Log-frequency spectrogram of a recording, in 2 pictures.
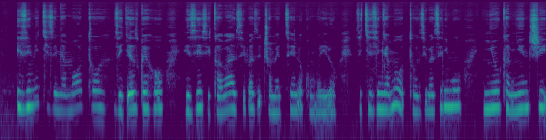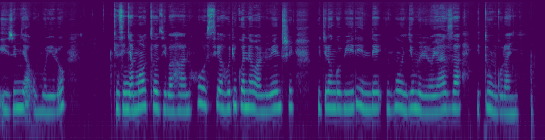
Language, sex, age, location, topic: Kinyarwanda, female, 18-24, Huye, health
